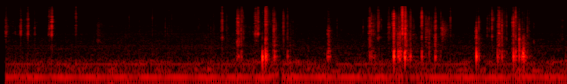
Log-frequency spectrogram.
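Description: A craft knife with a yellow handle scrapes and carves the surface of a hand-held pink-purple solid soap bar with a raised circle pattern, and the shavings collect below. Short, crisp, bright scraping and shaving strokes come in scattered bursts that grow denser and louder toward the middle and later part of the clip. A steady low hum runs underneath throughout.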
